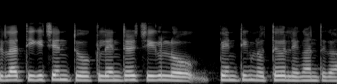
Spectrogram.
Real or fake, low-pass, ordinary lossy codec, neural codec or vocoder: real; 7.2 kHz; none; none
